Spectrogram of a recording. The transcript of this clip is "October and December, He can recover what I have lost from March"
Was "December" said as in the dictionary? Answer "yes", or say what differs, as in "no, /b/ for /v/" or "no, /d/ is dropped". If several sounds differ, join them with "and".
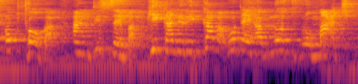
yes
